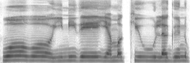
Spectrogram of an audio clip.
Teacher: அந்த ஓ நீண்டு ஒலிக்கும் இதுதான் அளபடை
